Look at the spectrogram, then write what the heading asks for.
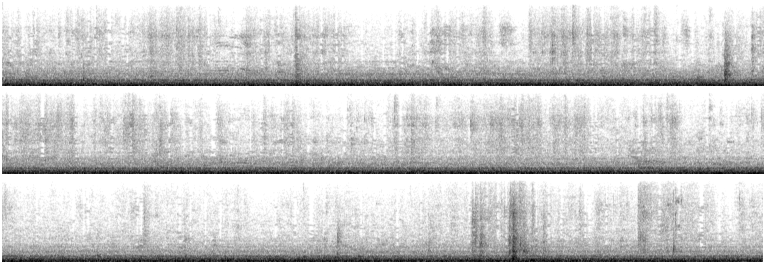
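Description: Cabin noise inside a moving KTM ETS electric train: a steady low rumble and hum, with a sharp click about seven seconds in and another near the end.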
